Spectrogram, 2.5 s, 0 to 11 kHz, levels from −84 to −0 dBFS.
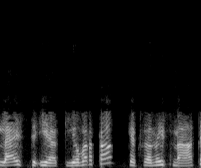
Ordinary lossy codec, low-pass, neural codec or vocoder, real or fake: MP3, 32 kbps; 9.9 kHz; vocoder, 22.05 kHz, 80 mel bands, Vocos; fake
